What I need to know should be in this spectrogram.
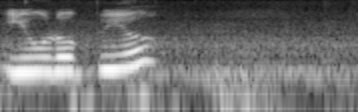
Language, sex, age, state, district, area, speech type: Bengali, female, 30-45, West Bengal, Kolkata, urban, spontaneous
